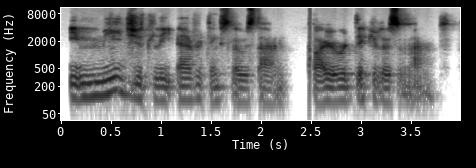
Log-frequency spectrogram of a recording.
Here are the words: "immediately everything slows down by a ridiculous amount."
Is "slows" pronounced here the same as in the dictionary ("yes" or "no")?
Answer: yes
